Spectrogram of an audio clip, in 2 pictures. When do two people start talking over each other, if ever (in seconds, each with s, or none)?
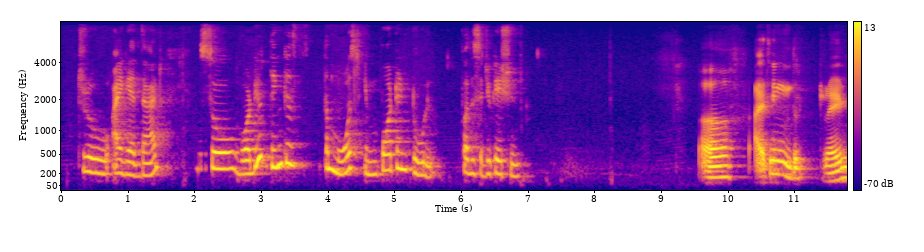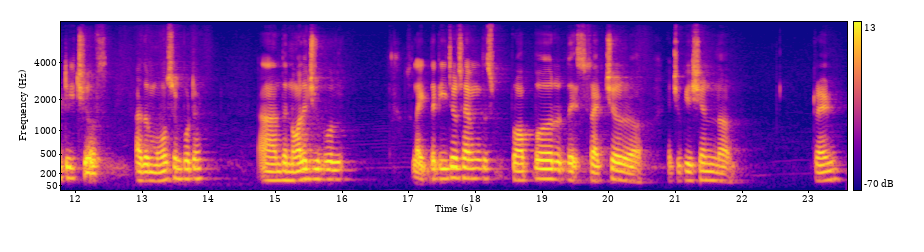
none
